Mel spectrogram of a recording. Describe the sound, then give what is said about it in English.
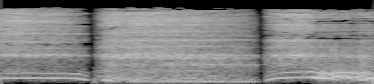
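A voice imitates the heavy, gasping breathing of a police officer returning to his car after detaining someone, as picked up by dash cam audio: three loud, rasping breaths in quick succession, each voiced and strained, separated by brief pauses. “He returns to the car and you hear him breathing like this.”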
